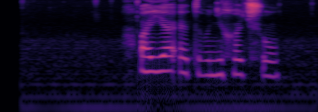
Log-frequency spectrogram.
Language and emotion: Russian, sad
